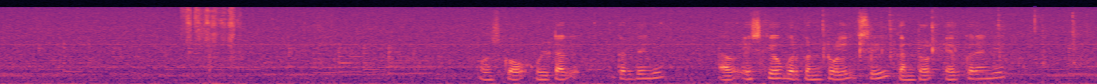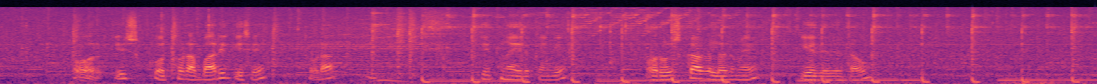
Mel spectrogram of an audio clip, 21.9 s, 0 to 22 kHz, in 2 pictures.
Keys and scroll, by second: 9.0 ctrl+c, 9.7 ctrl+f, 10.7 ctrl++, 17.3 ctrl+-.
